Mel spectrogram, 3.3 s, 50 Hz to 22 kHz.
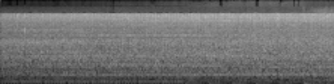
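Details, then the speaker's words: Chrysler PT Cruiser idling with the A/C on during an R-134a recharge: just after the compressor kicks in, the cooling fan switches on and adds an even rushing whoosh over the engine. "Okay, right there, it just kicked in. Okay, and the fan turned on."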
